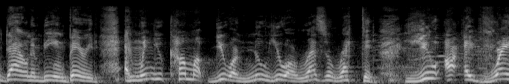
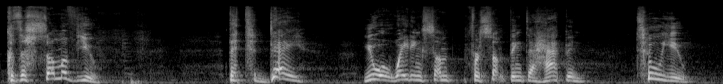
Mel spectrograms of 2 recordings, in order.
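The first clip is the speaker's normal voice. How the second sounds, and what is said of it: Emotional, choked-up voice. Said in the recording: “I'm getting emotional.”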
